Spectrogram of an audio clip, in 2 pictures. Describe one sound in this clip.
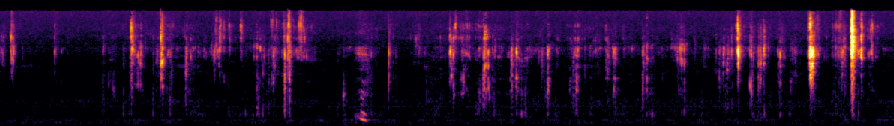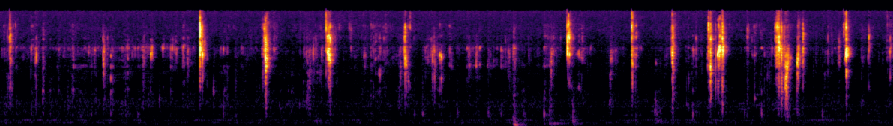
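A woman chews food noisily and close to a microphone.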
